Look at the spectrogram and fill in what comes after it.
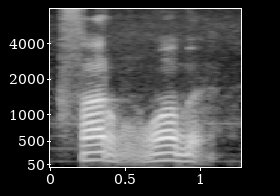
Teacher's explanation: Bukan farwab, tapi farwab. Ada ro di sana sukun, didahului oleh harokat fathah. Maka dibaca tebal.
